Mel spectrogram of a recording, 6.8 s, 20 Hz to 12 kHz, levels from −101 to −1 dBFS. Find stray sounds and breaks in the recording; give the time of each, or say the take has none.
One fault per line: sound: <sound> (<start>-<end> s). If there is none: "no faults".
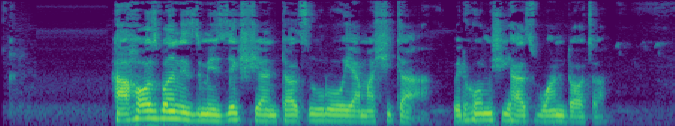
no faults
